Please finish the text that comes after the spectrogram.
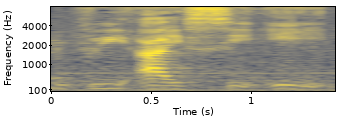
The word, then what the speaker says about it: vice: option B option B the word VI C E is pronounced vice rather letter C is realizing the sound and if that is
